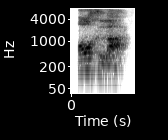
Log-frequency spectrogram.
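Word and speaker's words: אָכְלָה: A pronúncia é orla. Orla. Essa é a pronúncia, que significa alimento.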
